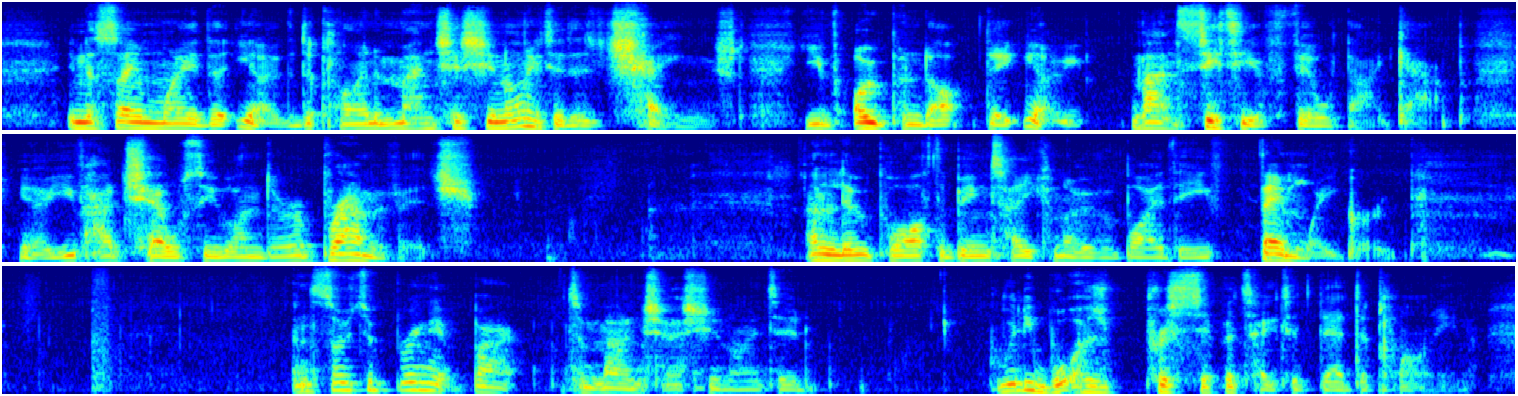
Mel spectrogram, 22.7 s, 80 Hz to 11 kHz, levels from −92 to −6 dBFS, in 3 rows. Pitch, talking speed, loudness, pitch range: 130 Hz, 155 wpm, -35 LUFS, 120-150 Hz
